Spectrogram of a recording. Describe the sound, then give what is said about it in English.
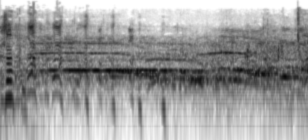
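A live audience at Star Wars Celebration reacts loudly and continuously, many voices mixing into a dense wash of cheers, chatter and scattered laughter that fills the whole moment without a break. “Listen to the crowd.”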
